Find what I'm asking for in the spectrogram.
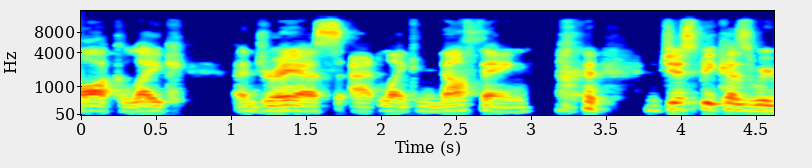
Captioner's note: laughs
